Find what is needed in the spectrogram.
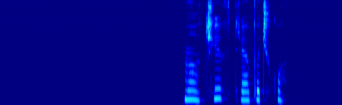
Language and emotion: Russian, sad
